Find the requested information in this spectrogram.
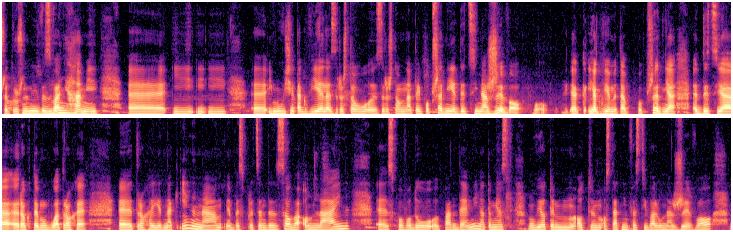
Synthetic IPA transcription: pʂɛd̪ɾuʐnɘmʲivɘzvaɲamʲi | iiʔi | ʔimuvʲiɕɛt̪aɡvʲjɛlɛzɾɛʂt̪ɔ̃w̃zɾɛʂt̪ɔ̃w̃nat̪ɛjpɔpʂɛd̪ɲejɛd̪ɘt̪sʲjinaʐɘvɔ̰ | bɔ̰ | jakjaɡvʲjɛmɘt̪apɔpʂɛd̪ɲaɛd̪ɘt̪sʲjaɾɔkt̪ɛmubɘwat̪ɾɔxɛ | t̪ɾɔxɛjɛd̪nakinːabɛspɾɛt̪sɛnd̪ɛnsɔvaʔɔnlajnspɔvɔd̪upand̪ɛmʲjinat̪ɔmʲjast̪muvʲɛɔt̪ɘmɔ̰t̪ɘmʔɔ̰st̪at̪ɲimfɛst̪ʲivalunaʐɘvɔ

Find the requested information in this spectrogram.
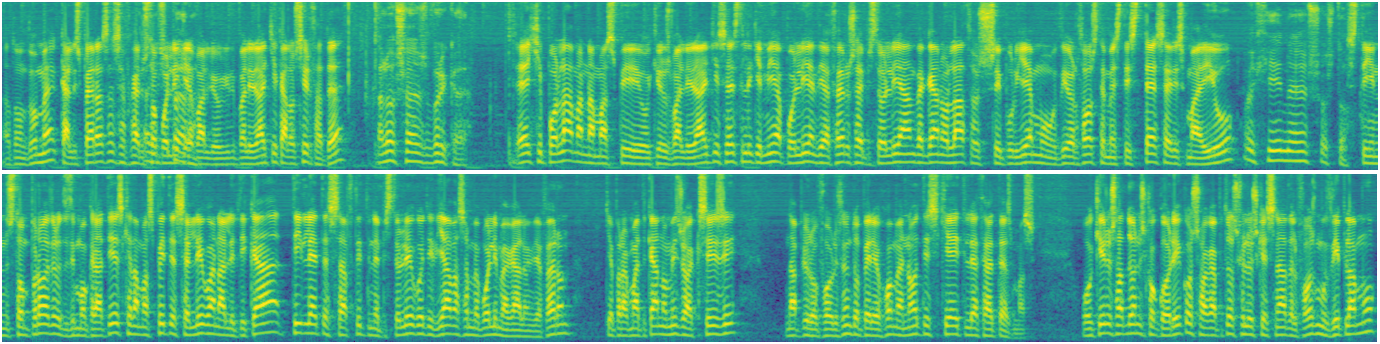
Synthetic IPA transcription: nɐt̪onðume̞kɐlispe̞ɾɐsɐse̞fxɐɾist̪opo̞liciɾjeɐvɐliɾɐcikɐlo̞siɾθɐt̪e̞ | kɐlosɐzvɾikɐ | e̞çipo̞lɐmɐnɐmɐspio̞ciɾio̞zvɐliɾɐcise̞st̪ile̞ce̞miɐpo̞lienðiɐfe̞ɾusɐepi̥st̪o̞liɐnðe̞ŋɡɐno̞lɐθo̞sipuɾʝemuðio̞ɾθo̞st̪emest̪ist̪e̞se̞ɾizmɐiuoçiinesost̪ost̪inst̪o̞mbɾo̞e̞ðɾot̪izðimokɾɐt̪iɐsce̞θɐmɐspit̪e̞se̞liɣo̞ɐnɐlit̪ikɐt̪ile̞t̪eseɐft̪it̪ine̞pi̥st̪o̞liekoot̪̬iðʝɐvɐsɐme̞po̞lime̞ɣɐlonðiɐfe̞ɾo̞n | ce̞pɾɐɣmɐt̪ikɐno̞mizo̞ɐksizi | nɐpliɾo̞fo̞ɾiθunt̪o̞pe̞ɾie̞xo̞me̞no̞t̪isce̞it̪ile̞θeɐt̪e̞zmɐ̰s | o̞ciɾio̞sɐnd̪o̞nisko̞ko̞ɾiko̞soɐɣɐpit̪o̞sfilo̞scesinɐðelfo̞zmuðiplɐmu

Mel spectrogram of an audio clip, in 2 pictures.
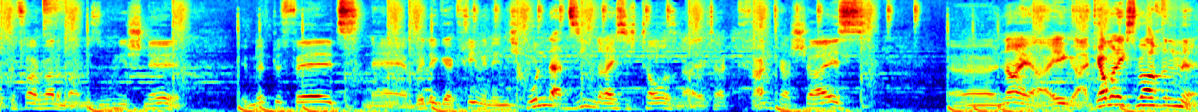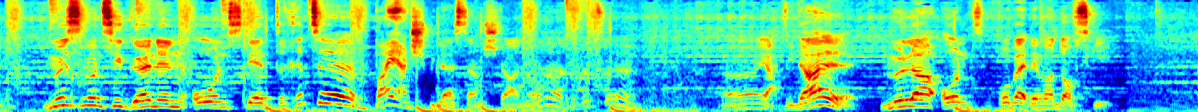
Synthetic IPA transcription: təfaːkvaɐtəmaːlviːɐzuːχn̩hiːʃnɛl | ʔɪmːɪtl̩fɛltnɛbɪlɪɡɐkʁ̥iːɡŋ̩viːɐɛnɪçthʊndɐtziːbmn̩dʁaɪsɪçtʰaʊzn̩tʔa̰ltɐkʁ̥aŋkɐʃaɪs | ʔɛːnajaːʔeɡa̰ːlkanmaɐnɪçksmaχn̩ | mʏsn̩viːɐʊnshiːɐɡœnənʊntd̥eːɐdʁɪtʰəbaɪɐnʃpiːlɐɪstamʃta̰ɐnʔoːdɐdedʁɪtʰə | ʔɛːja̰ːvidal | mʏlɐʔʊntʁoːbɛɐt̚v̥evandɔfskḭ

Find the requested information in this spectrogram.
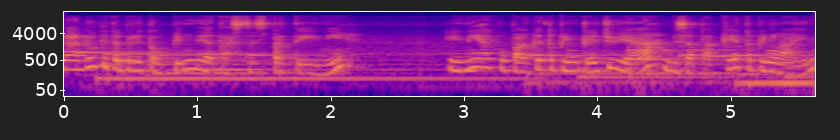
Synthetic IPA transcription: lalukit̪abəɾit̪opɪŋdiat̪asɲasə̥pərt̪iːni | ʔiniakupakɛt̪opiŋkəd͡ʒujabisapakɛt̪opɪŋlaɪn

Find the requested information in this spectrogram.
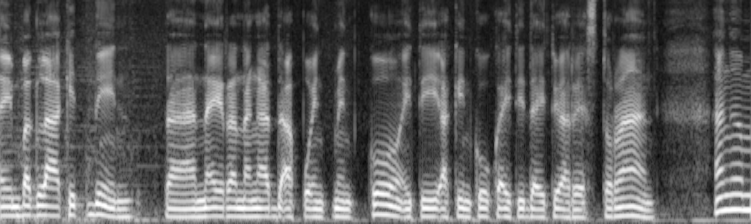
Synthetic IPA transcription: ɐɪmbɐɡlaːkɪt̪̚d̪ɪnt̪anɐʔɪɾanɐŋad̪ɐʔɐpojnt̪̚mɛnt̪̚koɪt̪ɪɐkɪnkokaʔɪt̪ɪd̪ajt̪ojɐɾɛst̪oɾant̪ | ʔɐŋam

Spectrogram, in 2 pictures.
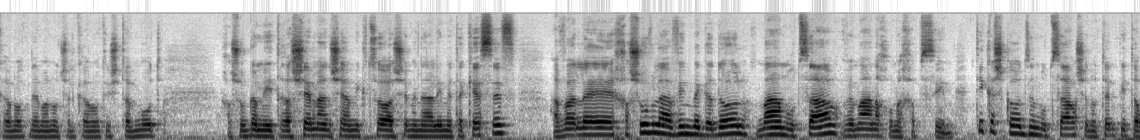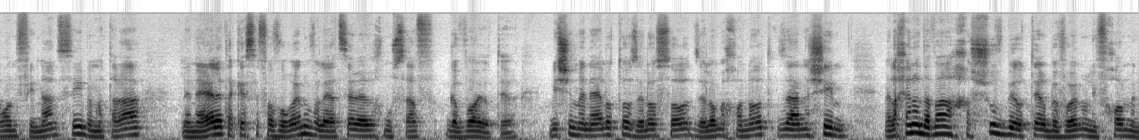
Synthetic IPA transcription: kʁano̞tne̞ːmano̞t̪ʃe̞lkʁano̞thiʃtalmut | χaʃuvɡamleitʁaʃe̞mːeanʃehamikt͡so̞aʃeme̞naːlime̞take̞se̞f | avalχaʃuvleavinbe̞ɡado̞lmaːmut͡saʁve̞maːnaχnume̞χapsim | tikaʃkaotzemut͡saʁʃe̞no̞te̞npitaʁo̞nfinansibe̞mataʁa | le̞nae̞le̞take̞se̞favuʁe̞nuve̞lejat͡se̞ʁeʁe̞χmusaf | ɡavo̞ajo̞te̞ʁ | miʃeme̞nae̞lo̞to̞zelo̞so̞d̪zelo̞me̞χo̞no̞tzeanaʃim | velaχe̞nad̪avaʁhaχaʃuvbejo̞te̞ʁbevoenulivχo̞nme

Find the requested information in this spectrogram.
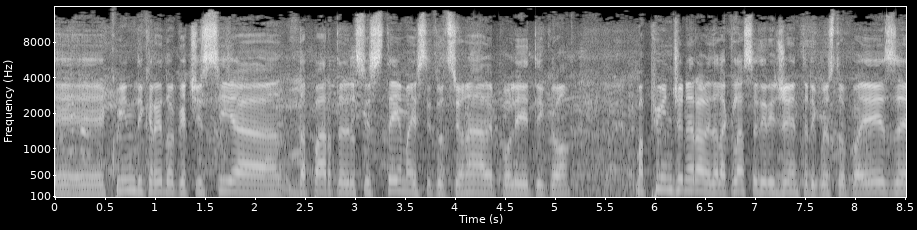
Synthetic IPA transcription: kːwind̪ikɾeːd̪ok̬et͡ʃːisiːad̪apart̪ed̪elsist̪ɛːmaist̪it̪ut̪sːjonaːlepoliːt̪iko | mapːjuind͡ʒeneɾaːled̪elːaklasːed̪iɾid͡ʒɛnt̪ed̪ikwest̪opaeːze

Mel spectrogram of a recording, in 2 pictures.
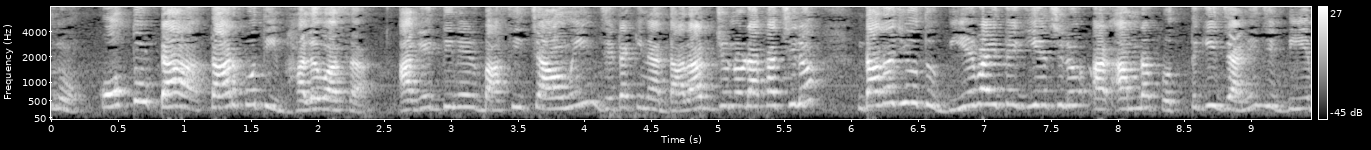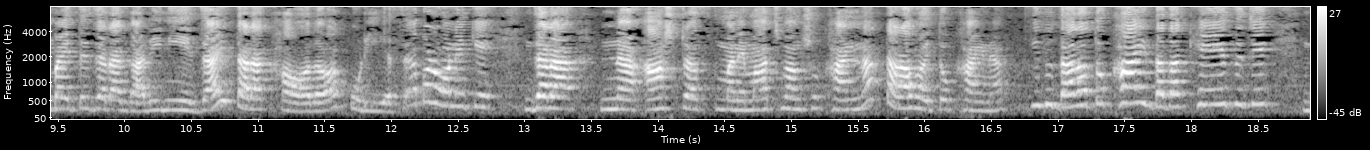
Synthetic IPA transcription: mokɔt̪oʈat̪aɾpot̪ibʱalobaʃa̰ | aɡeɾd̪ineɾbasit͡ɕaomid͡ʑeʈakinad̪ad̪aɾd͡ʑonːoɾakʰat͡ɕʰilo | d̪ad̪ad͡ʑiɦut̪ubiebaɾit̪eɡijet͡ɕʰiloʔaɾamɾapɾot̪ːek̬ejd͡ʑanid͡ʑebiebaɾit̪ed͡ʑaɾaɡaɽinijed͡ʑajt̪aɾakʰaoad̪eoakoɾiɡat͡ɕʰeabaɾɔneke | d͡ʑaɾanaãʃʈasmanemãt͡ɕmaŋʃokʰanːat̪aɾaɦɔjt̪okʰaenakĩnt̪ud̪ad̪at̪okʰaed̪ad̪akʰeeʃet͡ɕe

